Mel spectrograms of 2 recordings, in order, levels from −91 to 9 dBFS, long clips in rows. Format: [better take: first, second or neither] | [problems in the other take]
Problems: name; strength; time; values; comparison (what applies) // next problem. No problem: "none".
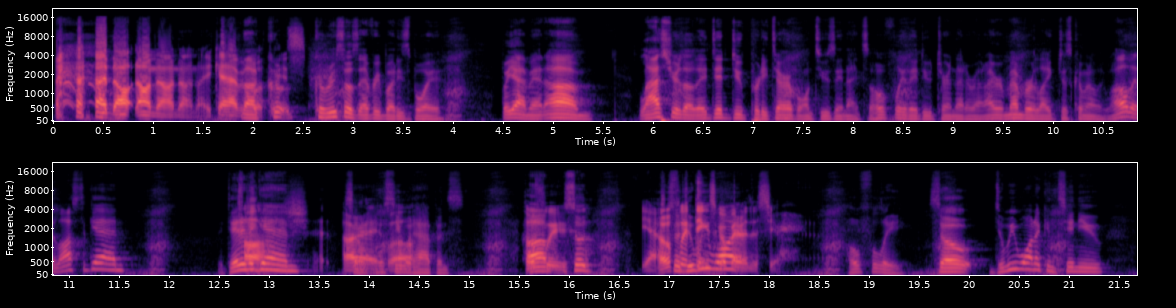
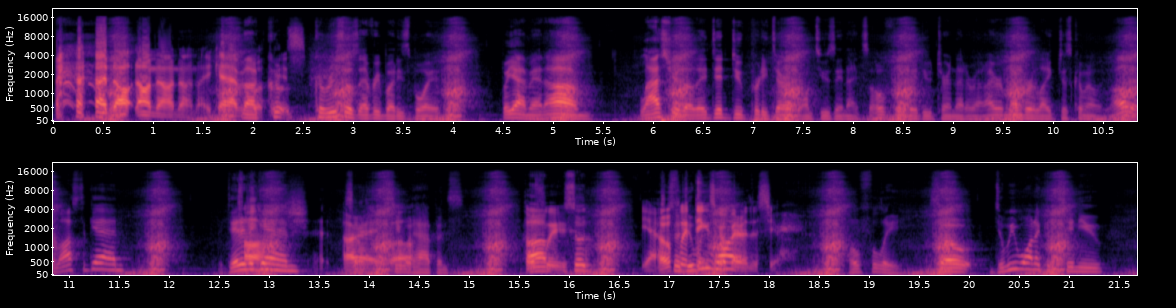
first | hiss; loud; throughout; 7 dB below the speech; faint in the first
